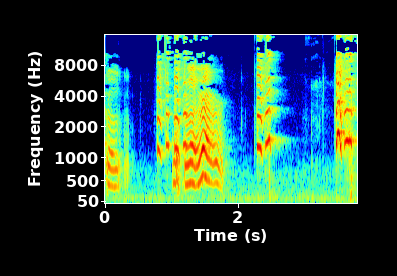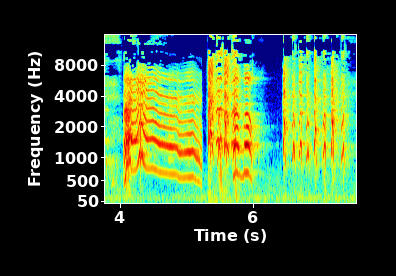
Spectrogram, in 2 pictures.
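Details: Chihuahua vocalising indoors, mostly quick squeaky yips and warbling whines with one sustained downward-sliding howl of about a second in the middle, then rapid chattering yelps.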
